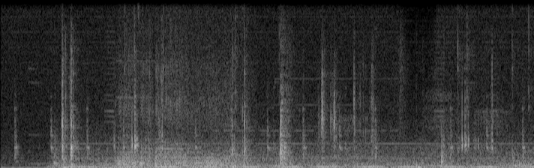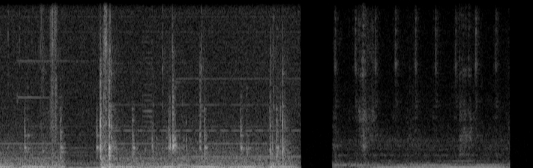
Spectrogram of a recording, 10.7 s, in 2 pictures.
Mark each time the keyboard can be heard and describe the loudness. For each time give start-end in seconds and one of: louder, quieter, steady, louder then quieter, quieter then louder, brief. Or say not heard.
0.5-8.3 steady.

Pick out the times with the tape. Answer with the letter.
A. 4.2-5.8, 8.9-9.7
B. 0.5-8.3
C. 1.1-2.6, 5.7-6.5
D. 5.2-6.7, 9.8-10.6
C.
